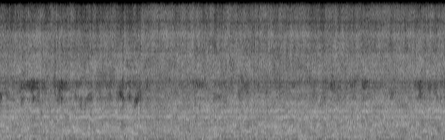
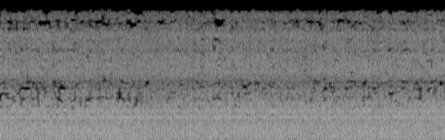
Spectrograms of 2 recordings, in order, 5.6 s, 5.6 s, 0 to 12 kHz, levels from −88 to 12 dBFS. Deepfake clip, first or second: first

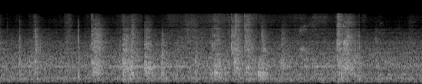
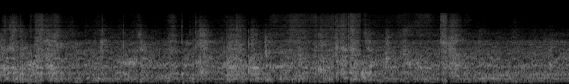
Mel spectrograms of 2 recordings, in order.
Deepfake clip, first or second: second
